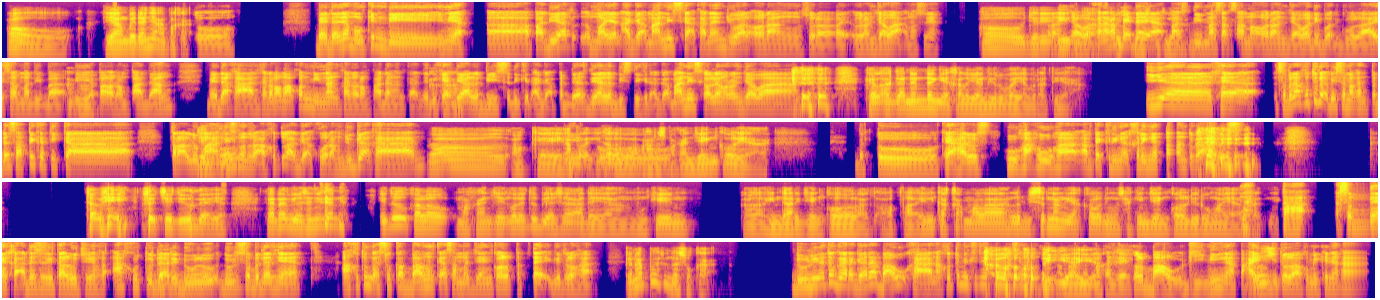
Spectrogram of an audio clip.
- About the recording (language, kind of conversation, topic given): Indonesian, podcast, Aroma masakan apa yang langsung membuat kamu teringat rumah?
- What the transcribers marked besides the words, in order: chuckle; other background noise; other noise; chuckle; laughing while speaking: "Tapi, lucu"; chuckle; tapping; laughing while speaking: "Oh"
